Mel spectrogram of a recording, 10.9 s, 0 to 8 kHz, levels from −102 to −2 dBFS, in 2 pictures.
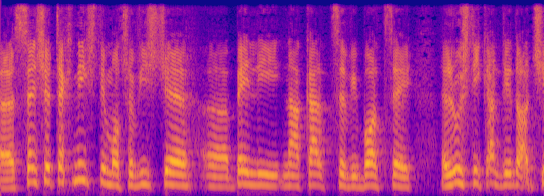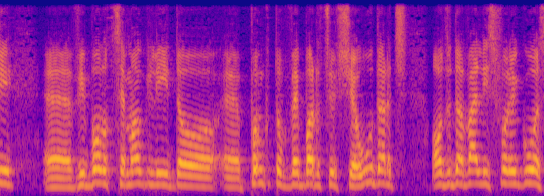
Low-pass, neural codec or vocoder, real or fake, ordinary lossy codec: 7.2 kHz; codec, 16 kHz, 0.4 kbps, LongCat-Audio-Codec; fake; none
